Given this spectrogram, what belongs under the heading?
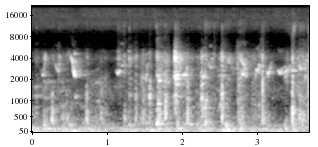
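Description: Light Columbian Brahma hens at breakfast feeding time, soft scattered clucks and brief wing flaps close by over a low background murmur, faint and irregular.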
